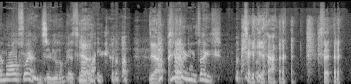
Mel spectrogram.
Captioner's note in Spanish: risas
